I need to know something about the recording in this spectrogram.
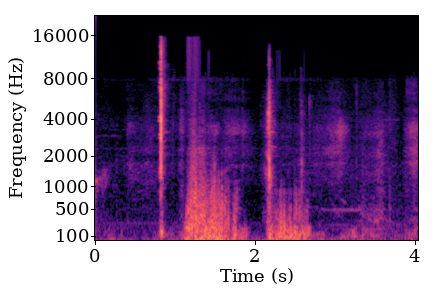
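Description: Beach volleyball rally: two sharp slaps of a hand striking the volleyball, about a second and two seconds in, each followed by wind rumbling against the camera's wind-shielded microphone.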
